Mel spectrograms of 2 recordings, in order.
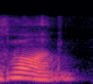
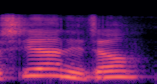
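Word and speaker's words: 西安: 장안은 그 전에는 이제 호경이라고 불렀었고, 그리고 지금 현재는 이름이 뭐냐면 그 서안이에요, 서안. 중국 발음으로 시안이죠.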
